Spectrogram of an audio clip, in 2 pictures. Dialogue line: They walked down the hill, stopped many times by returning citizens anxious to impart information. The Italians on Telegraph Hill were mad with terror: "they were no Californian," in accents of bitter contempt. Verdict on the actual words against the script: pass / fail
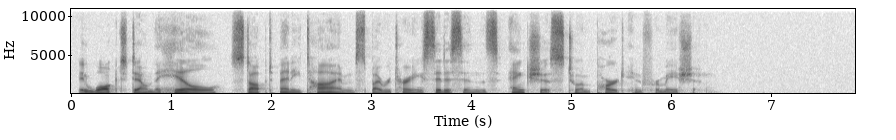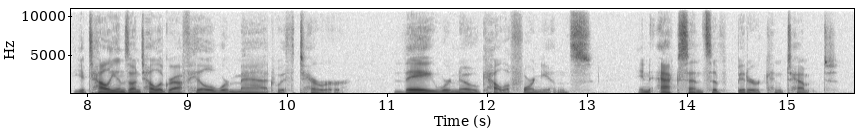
fail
